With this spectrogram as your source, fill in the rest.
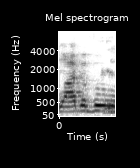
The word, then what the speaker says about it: Lagavulin: that's like that's the Lagavulin. Is that how you say it? Lagavulin? I Yeah, tried. I did Lagavulin. my best. Both are right. Yeah, Both are right. Lagavulin.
